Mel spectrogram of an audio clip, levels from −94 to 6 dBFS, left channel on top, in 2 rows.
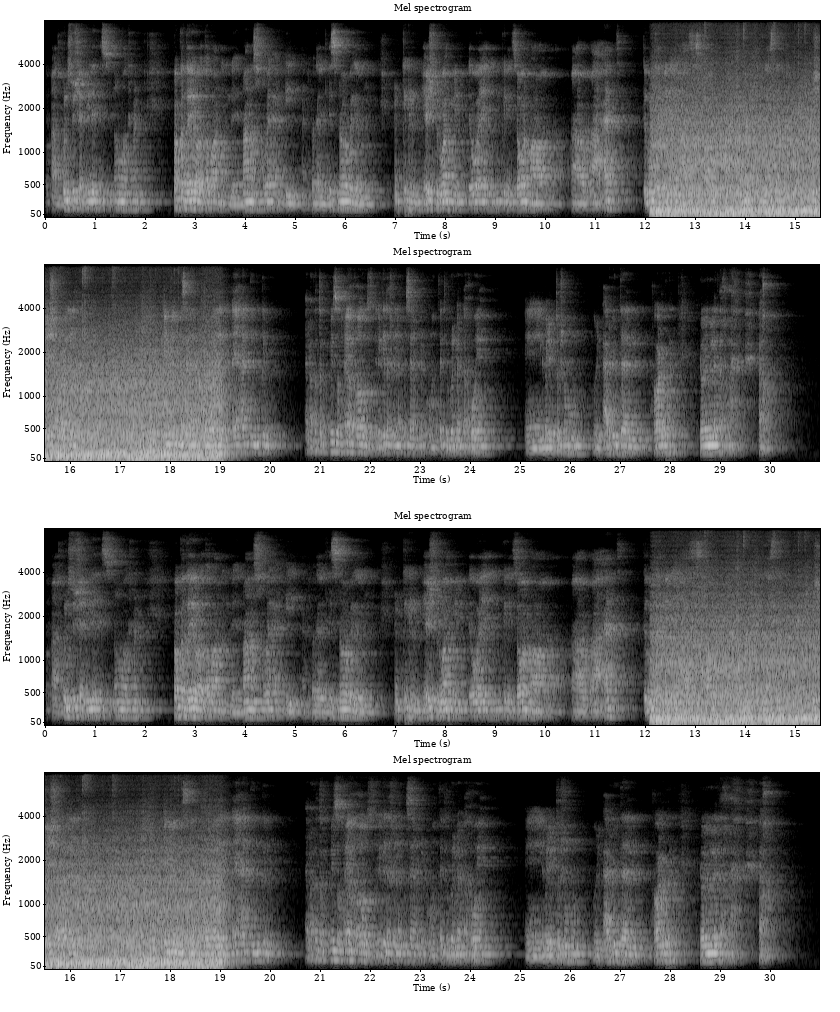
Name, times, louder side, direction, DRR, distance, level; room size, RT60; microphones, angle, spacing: voice 1, 0.1-2.2 2.6-6.5 7.0-11.3 12.0-13.4 13.7-14.7 15.2-16.5 17.5-20.0 20.7-24.3 25.1-26.1 26.4-28.1 28.6-29.9, left 1 dB, 60° left, -3 dB, 1.3 m, -31 dB
sound 1, 12.1-19.1, left 1 dB, 15° left, 0.4 m, -24 dB
7.2 x 2.8 x 5.2 m, 1.2 s
head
